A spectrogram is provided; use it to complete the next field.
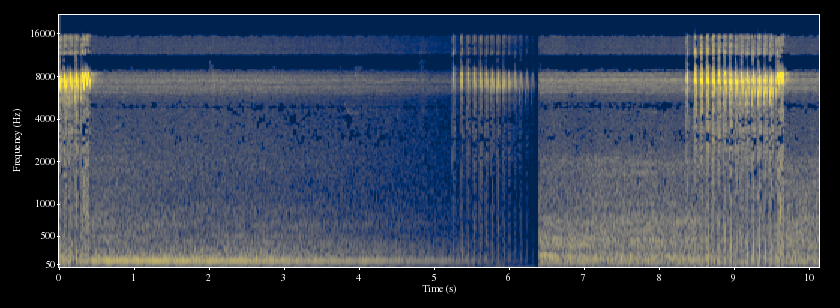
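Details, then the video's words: Bananaquit aggressive song meant to fire up other birds, heard as several short bursts of rapid, very high ticking notes separated by quiet gaps, with a steady thin whine behind. "Sibite 🔥 CANTO AGRESSIVO PARA ESQUENTA SEU SIBITE"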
